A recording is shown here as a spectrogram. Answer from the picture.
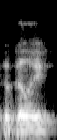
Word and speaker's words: papillae: call dermal papillae, okay, or papillae, I don't know. I think it's papillae, the technical correct pronunciation.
